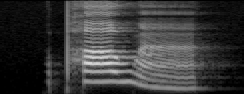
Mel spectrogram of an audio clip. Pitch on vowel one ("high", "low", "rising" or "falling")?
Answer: high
